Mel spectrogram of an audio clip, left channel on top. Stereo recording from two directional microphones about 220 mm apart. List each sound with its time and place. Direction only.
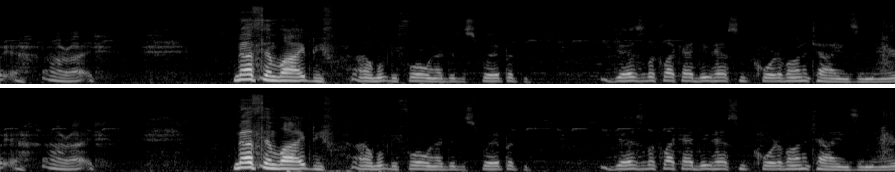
0.0 s speech: 10° right (ahead or behind)
1.5 s a sound: 25° right (ahead or behind)
2.3 s speech: 30° right (ahead or behind); by 5.1 s 5° right (ahead or behind)
6.1 s speech: 5° right (ahead or behind)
